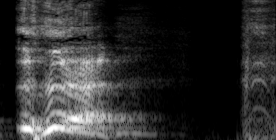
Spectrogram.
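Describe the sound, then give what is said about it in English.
A person gives one loud cough with a throaty, rasping quality, vocally imitating a sound-effect button that coughs. A short pause follows, then another breathy vocal sound begins. “Oh, you want a sound effect button that coughs.”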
